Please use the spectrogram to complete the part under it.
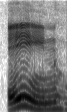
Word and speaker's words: Ein: So we have Ein, which is a fountain, kind of like, you know, pronounced like ain't without the T.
